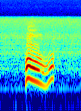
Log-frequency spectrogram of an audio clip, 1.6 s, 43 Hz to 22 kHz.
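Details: Eurasian eagle-owl pair on a webcam in the breeding niche, mating at night on 26 February 2013: a single low, nasal, wavering note of about half a second, dipping then rising at the end, in a quiet setting.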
